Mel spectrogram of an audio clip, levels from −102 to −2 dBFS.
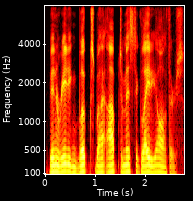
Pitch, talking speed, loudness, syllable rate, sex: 115 Hz, 150 wpm, -18 LUFS, 5.0 syllables/s, male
